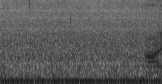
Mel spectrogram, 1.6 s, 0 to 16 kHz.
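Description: A modified Yamaha 125Z motorcycle engine drones loud and close at a low, steady pitch, with a quick rising rev sweep at the very end.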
